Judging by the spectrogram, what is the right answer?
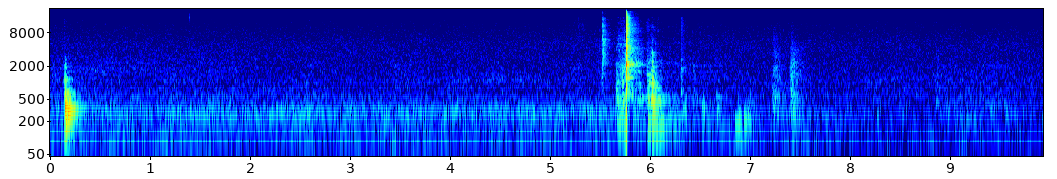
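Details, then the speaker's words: Faint, steady low hum of a circulation pump that had rattled when mounted vertically, now running flawlessly after being remounted horizontally with no other changes; a few sharp handling knocks. "Ich habe nichts an der Pumpe gemacht, das Einzigste, ich habe sie jetzt waagrecht eingebaut und sie läuft tadellos."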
